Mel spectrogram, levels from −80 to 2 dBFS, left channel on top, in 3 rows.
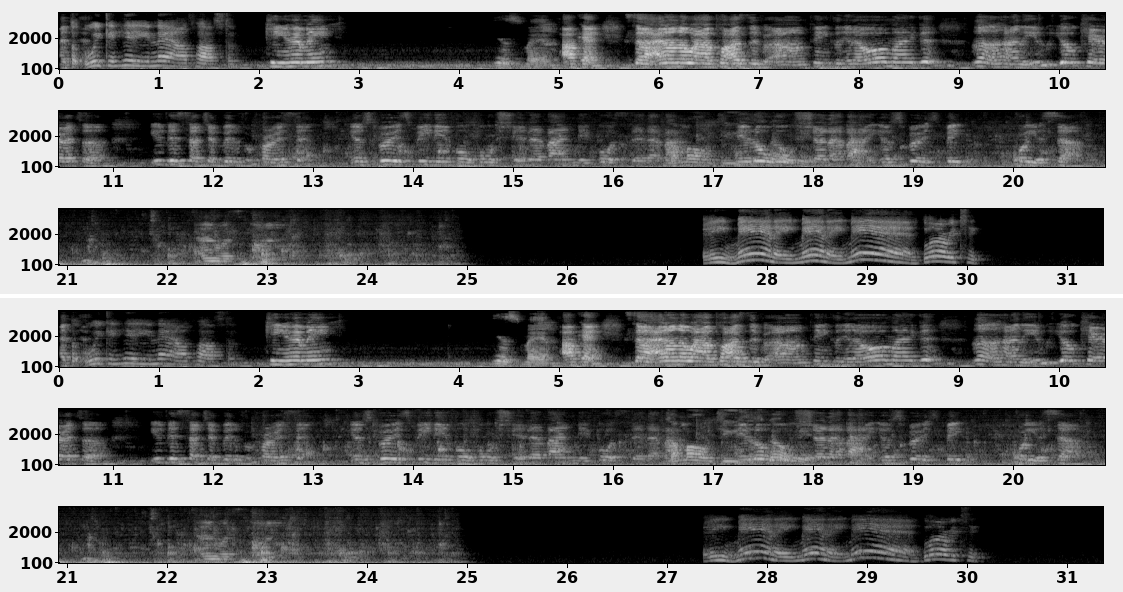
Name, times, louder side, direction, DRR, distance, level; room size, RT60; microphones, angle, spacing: voice 1, 0.1-1.8 27.4-30.1, left 6 dB, 75° left, 0.4 m, -31 dB
voice 2, 2.0-4.4 4.8-16.6 17.2-21.5 21.8-23.2, left 2 dB, 5° left, 0.9 m, -28 dB
voice 3, 4.3-4.9 16.5-18.1, right 4 dB, 55° right, 0.5 m, -31 dB
sound 1, 12.4-24.9, equal, 25° right, 1.2 m, -34 dB
4.6 x 2.1 x 2.8 m
head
